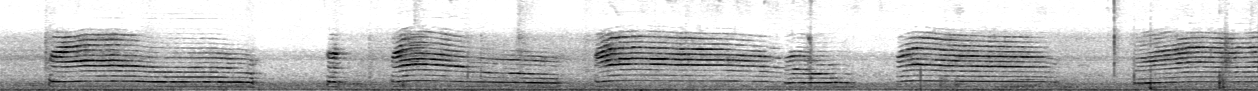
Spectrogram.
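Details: Pet cats exposed to played animal sounds: a series of five drawn-out, level meows of one to two seconds each, with a few brief chirps between them and a constant low hum underneath.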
